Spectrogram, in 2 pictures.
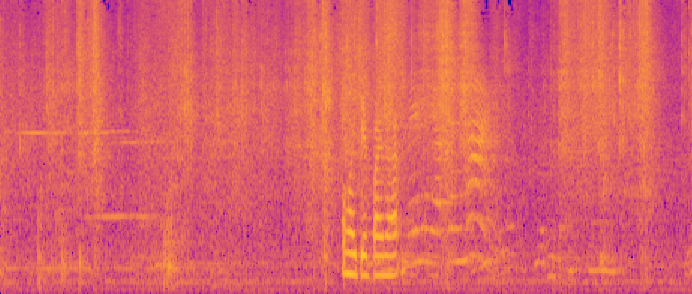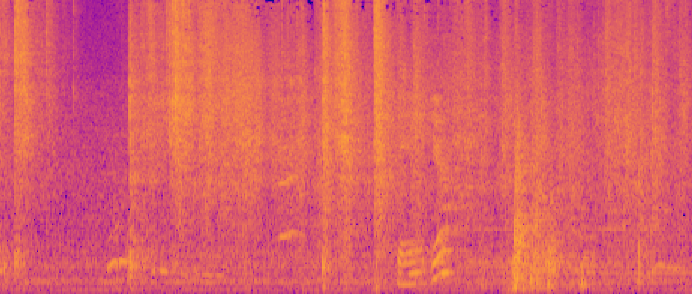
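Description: Wrapping paper crinkles and tears as a young girl unwraps a present.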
